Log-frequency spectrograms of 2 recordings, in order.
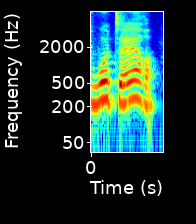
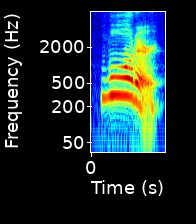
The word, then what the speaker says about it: water: Si vous dites water, on aura plus de mal à vous comprendre que si vous accentuez bien la première syllabe. Water, water.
